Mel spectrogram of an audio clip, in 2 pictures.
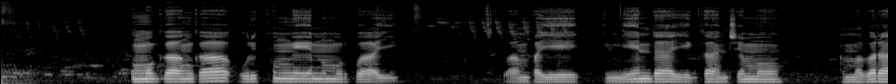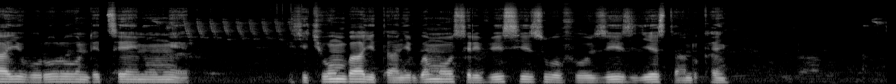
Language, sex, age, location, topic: Kinyarwanda, female, 36-49, Huye, health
